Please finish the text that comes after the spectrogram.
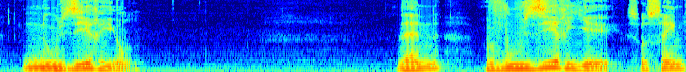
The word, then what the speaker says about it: irions: Nous irions, final S not pronounced. Nous irions.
